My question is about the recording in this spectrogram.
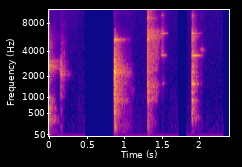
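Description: Three short, ringing clinks of small kitchen items, such as seasoning containers and utensils, being picked up and handled on a countertop.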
